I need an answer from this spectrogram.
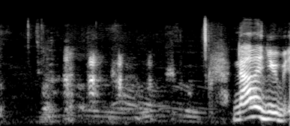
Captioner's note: audience laughs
